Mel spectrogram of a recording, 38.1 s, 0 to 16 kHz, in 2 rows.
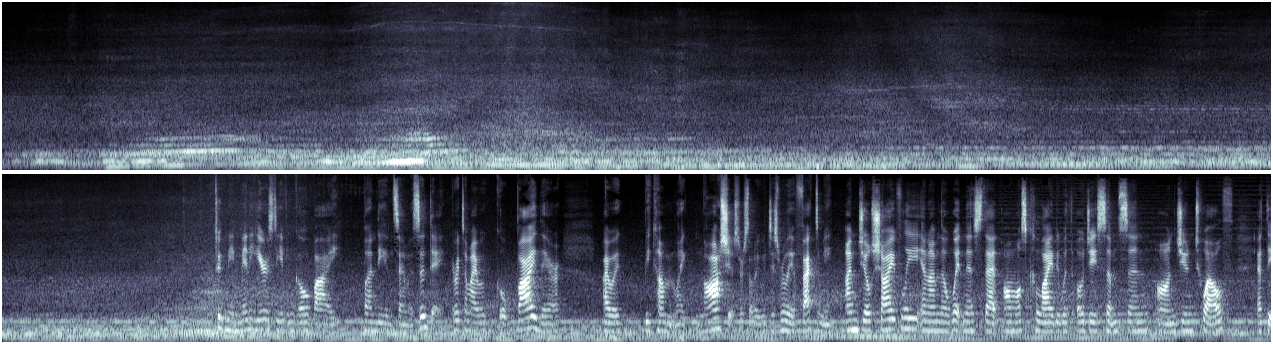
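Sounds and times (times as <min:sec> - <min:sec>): cars passing: 0:00.0 - 0:38.0
low traffic rumble: 0:00.0 - 0:38.0.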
